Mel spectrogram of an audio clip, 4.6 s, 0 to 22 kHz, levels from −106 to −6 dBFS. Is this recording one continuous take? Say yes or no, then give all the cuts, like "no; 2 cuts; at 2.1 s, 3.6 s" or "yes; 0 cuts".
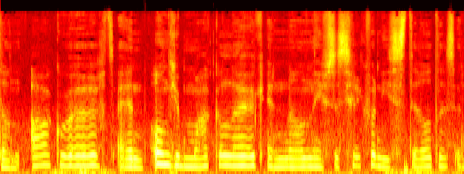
yes; 0 cuts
